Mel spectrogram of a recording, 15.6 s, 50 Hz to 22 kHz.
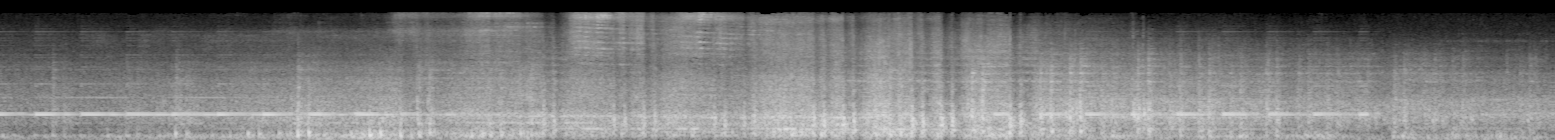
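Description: JR 185-series electric train passing at speed, its wheels clattering over the rail joints, loudest about eight to ten seconds in and fading as it runs off. A steady pulsing ringing tone sounds alongside and stops near the end.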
